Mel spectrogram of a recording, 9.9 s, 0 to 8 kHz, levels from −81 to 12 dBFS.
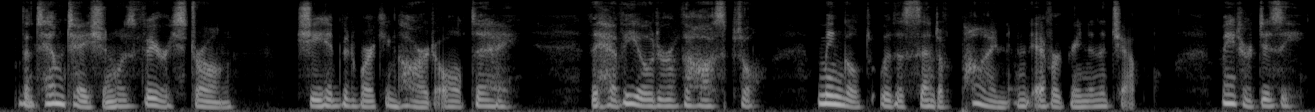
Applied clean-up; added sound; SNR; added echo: neural diffusion model UNIVERSE++.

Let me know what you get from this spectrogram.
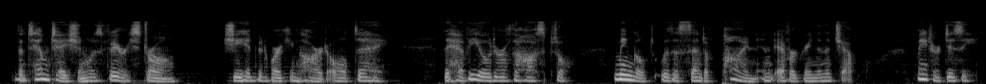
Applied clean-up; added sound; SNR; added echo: neural separator model SepFormer DNS4.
